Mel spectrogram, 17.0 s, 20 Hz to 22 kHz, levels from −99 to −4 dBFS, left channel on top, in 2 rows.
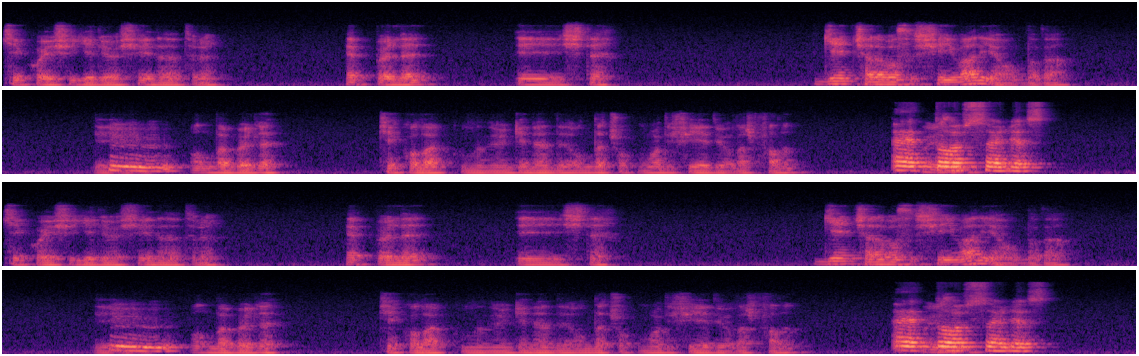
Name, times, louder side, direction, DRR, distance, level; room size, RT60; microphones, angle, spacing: voice 1, 0.0-1.6 2.6-3.2 3.8-4.6 6.1-8.0 9.2-9.5 9.9-10.5 11.3-14.5 15.4-15.8, left 2 dB, 25° left, -1 dB, 0.6 m, -38 dB
voice 2, 9.3-9.8 15.2-16.3, left 1 dB, 85° left, 0 dB, 0.8 m, -28 dB
3.8 x 2.3 x 2.4 m, 0.36 s
head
